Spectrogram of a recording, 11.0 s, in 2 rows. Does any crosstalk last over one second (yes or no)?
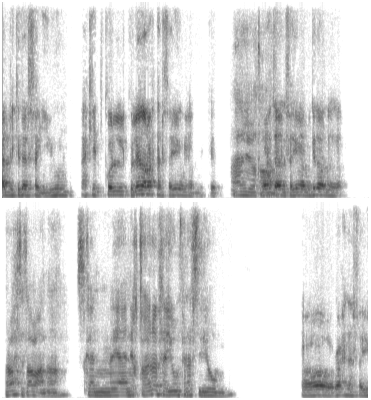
no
